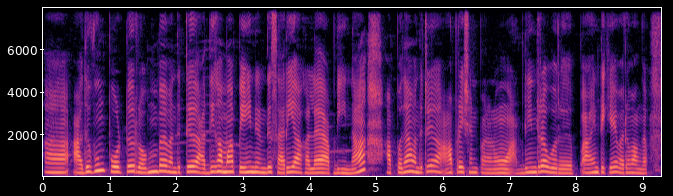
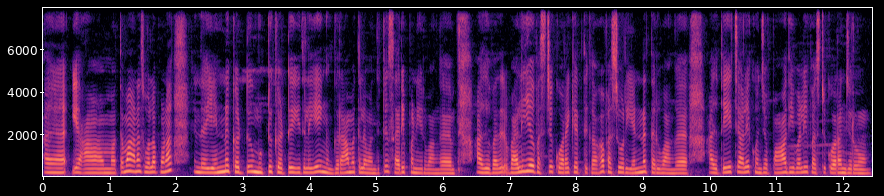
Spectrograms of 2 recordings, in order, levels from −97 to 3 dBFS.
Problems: background sounds at intervals, background conversations at intervals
